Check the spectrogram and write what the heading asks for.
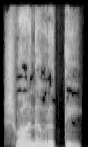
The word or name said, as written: ಶ್ವಾನವೃತ್ತಿ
